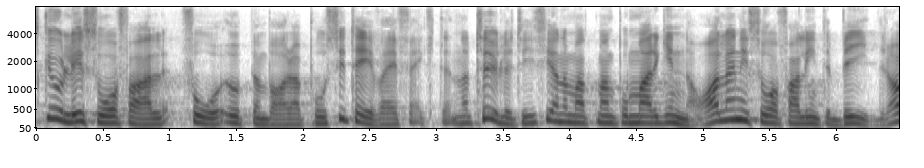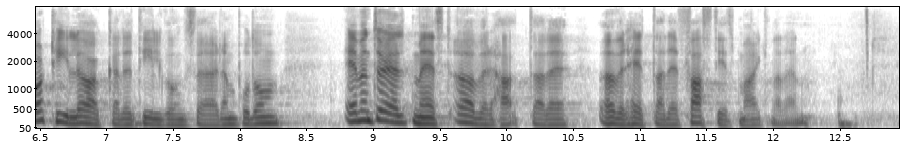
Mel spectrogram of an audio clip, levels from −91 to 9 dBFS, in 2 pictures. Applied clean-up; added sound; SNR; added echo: none; none; none; none.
